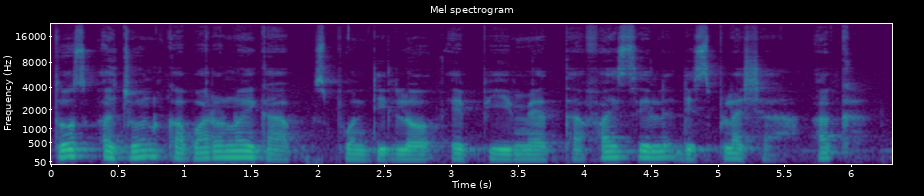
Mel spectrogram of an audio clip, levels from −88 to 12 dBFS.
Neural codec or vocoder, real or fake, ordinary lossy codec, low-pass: none; real; none; none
